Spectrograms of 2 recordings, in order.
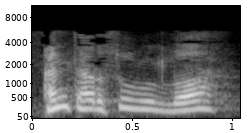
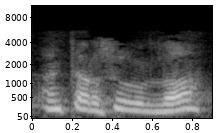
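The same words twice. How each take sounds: First: Said in the usual way. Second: أنت رسول الله asked softly with a rising end; أنت رسول الله with a quiet questioning rise; questioning tune. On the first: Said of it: "إذا وضعت علامة الاستفهام هنا". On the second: Shown as a demonstration. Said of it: "تسأله".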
